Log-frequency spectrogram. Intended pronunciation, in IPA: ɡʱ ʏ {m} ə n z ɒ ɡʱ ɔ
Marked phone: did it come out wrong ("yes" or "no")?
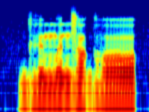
no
